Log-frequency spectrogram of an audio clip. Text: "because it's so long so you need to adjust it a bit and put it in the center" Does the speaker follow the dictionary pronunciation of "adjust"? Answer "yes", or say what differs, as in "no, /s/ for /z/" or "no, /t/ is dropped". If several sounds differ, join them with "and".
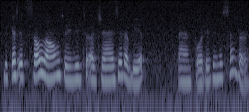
no, /t/ is dropped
